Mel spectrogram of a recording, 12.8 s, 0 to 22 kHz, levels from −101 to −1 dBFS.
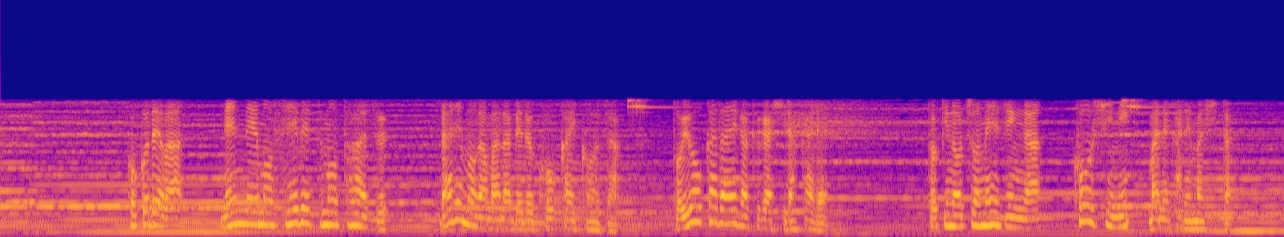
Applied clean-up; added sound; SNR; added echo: none; Tools; 16 dB; reverberation time 0.4 s.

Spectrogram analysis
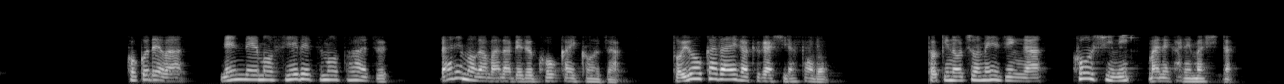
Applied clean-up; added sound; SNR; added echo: neural mask model DeepFilterNet 3.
